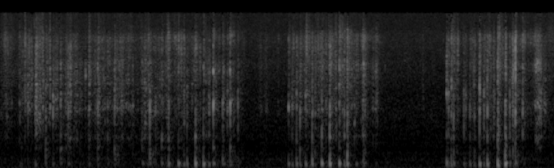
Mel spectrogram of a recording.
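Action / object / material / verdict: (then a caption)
scrape / foam kitchen sponge with scrub layer / foam / none. A yellow foam kitchen sponge with a green scrub layer is scratched and squeezed with fingertips and nails. There are three bursts of quick, crinkly scratching and soft crunching, separated by brief quiet gaps.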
